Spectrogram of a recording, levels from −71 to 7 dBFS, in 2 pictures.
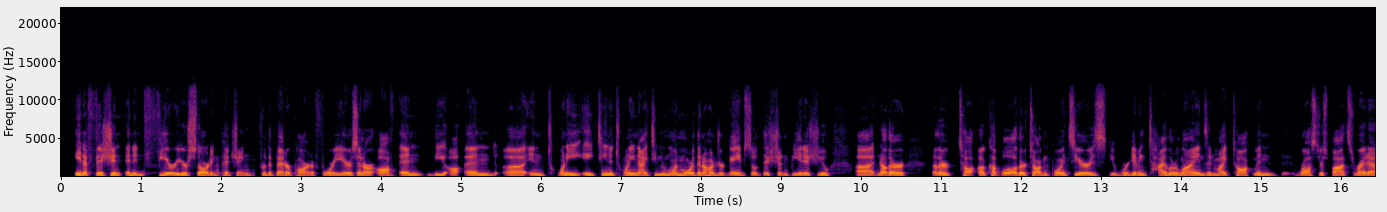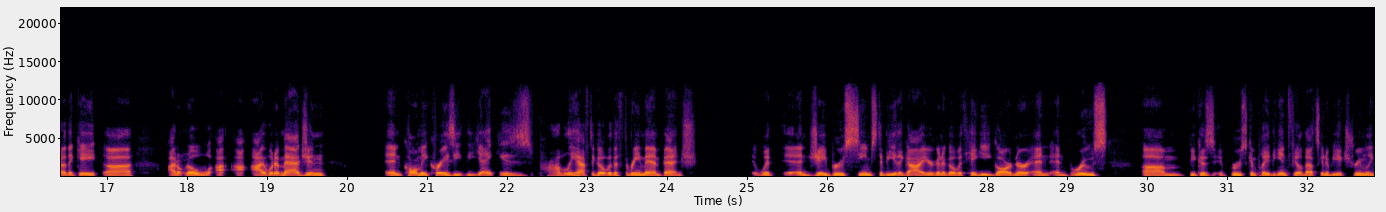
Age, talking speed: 30-49, 210 wpm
